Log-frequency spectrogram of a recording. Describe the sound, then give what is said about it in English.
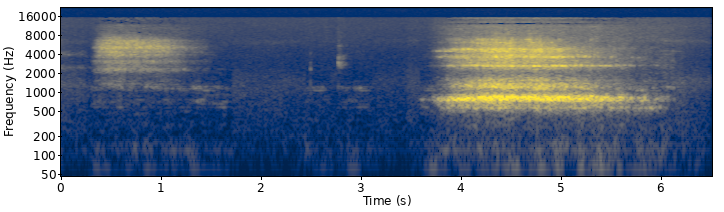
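A deep breath drawn in: a long, loud, airy inhale lasting a few seconds, preceded by a shorter, softer breath, with quiet pauses around them. “Deep breath in.”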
